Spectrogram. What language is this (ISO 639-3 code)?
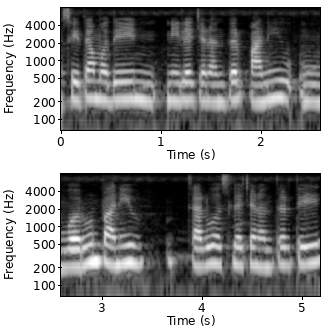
mar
